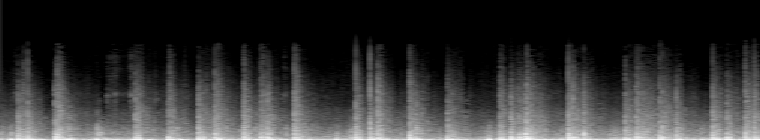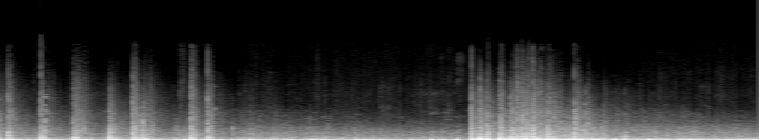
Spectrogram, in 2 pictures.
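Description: Aerial fireworks display, shells bursting in rapid succession with many sharp bangs a second for most of the stretch. The bangs thin out for a couple of seconds, then a dense loud volley comes near the end.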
